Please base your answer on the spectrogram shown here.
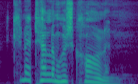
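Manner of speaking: put-on high-pitched Irish accent. Retelling phoning Jim Savis's office and Peggy screening the call: Peggy Medina's Irish accent. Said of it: "she had this great Irish accent".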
